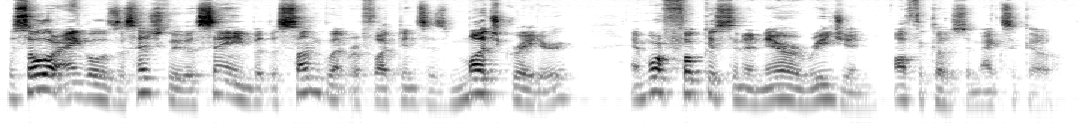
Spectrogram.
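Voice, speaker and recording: A man narrating an instructional slide lecture, explaining things step by step in measured, clearly organised phrases. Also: medium pitch, big pitch swings, a little mellow.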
